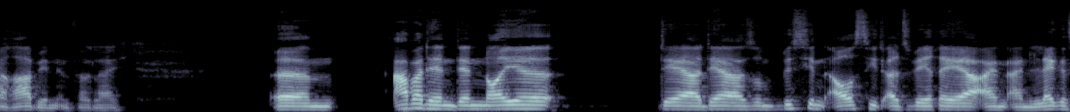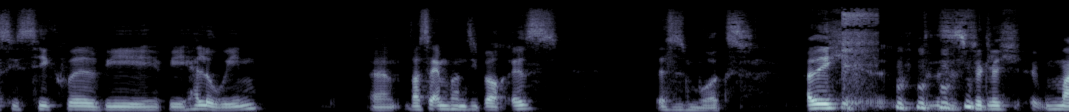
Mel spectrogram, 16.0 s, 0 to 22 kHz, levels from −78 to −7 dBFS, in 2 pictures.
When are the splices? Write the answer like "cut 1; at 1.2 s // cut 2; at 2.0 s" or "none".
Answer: none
